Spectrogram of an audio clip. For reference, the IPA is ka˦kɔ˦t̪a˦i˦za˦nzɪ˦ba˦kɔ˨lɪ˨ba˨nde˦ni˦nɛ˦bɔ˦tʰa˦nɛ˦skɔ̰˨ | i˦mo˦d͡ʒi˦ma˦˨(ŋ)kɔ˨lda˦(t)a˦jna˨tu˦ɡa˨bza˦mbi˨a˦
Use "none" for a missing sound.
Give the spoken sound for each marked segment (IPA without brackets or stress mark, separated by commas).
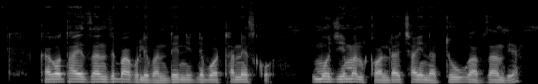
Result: n, t͡ʃ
